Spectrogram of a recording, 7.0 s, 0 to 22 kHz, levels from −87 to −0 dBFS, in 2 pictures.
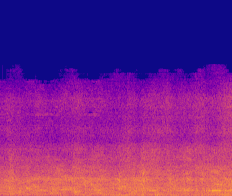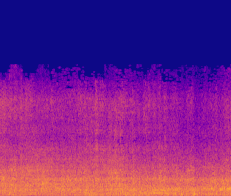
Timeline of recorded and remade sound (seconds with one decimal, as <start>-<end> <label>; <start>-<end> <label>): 0.0-4.2 remade; 4.2-7.0 recorded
